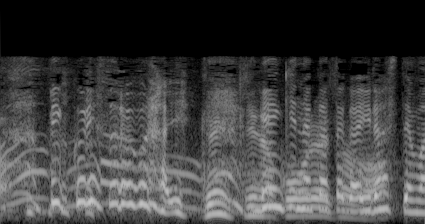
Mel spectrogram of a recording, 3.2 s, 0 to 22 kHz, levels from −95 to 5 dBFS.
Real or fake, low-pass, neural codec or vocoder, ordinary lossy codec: real; none; none; none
